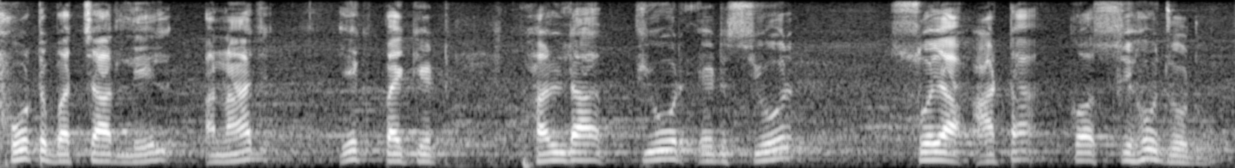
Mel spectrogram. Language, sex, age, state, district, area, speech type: Maithili, male, 18-30, Bihar, Supaul, rural, read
